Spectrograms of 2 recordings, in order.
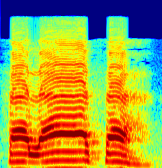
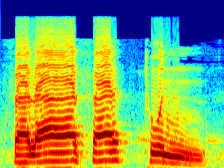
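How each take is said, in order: First: The word ends softly without the -tun ending. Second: The word ends with a full -tun ending. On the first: The reading stops on the word. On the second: The reading continues past the word.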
